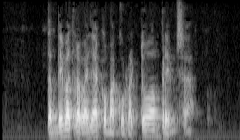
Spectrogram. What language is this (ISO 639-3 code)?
cat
